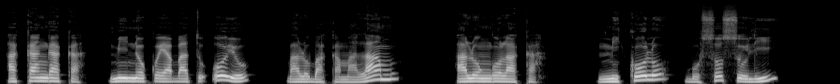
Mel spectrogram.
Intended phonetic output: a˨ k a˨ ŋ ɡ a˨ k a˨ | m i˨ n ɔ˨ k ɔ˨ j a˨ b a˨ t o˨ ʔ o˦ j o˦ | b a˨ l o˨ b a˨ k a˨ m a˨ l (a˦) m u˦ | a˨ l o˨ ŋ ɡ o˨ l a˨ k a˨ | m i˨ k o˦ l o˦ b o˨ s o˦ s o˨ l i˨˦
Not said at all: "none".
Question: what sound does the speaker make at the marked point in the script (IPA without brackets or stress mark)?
a˦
